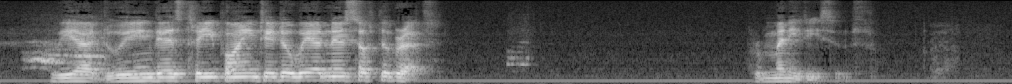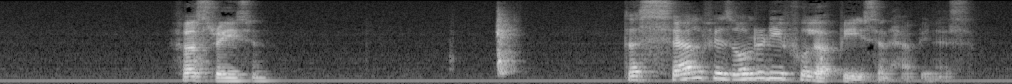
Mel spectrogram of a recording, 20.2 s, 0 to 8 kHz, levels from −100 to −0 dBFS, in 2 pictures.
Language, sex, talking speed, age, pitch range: English, male, 70 wpm, 60-79, 120-125 Hz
